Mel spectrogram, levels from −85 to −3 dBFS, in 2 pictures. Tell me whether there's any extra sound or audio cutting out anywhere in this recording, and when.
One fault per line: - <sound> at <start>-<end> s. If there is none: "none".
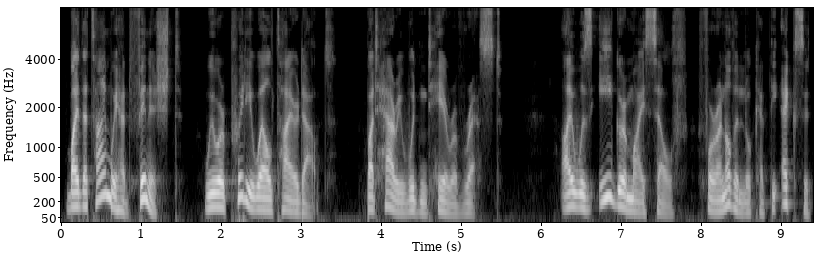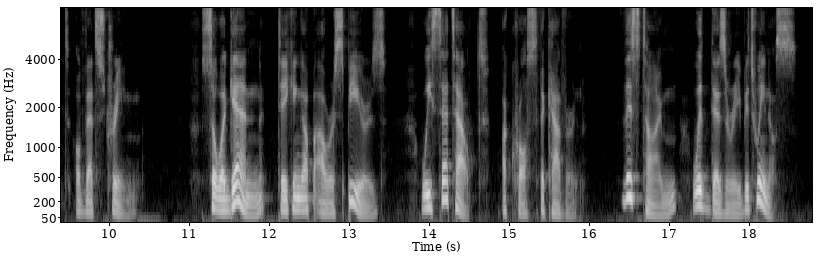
none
